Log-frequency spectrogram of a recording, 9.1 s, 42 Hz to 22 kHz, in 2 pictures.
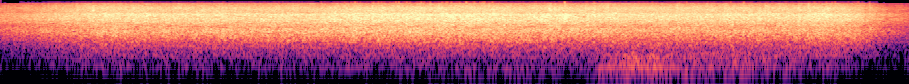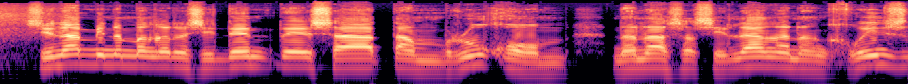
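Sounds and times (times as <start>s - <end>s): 
heavy rain pouring down in Queensland Australia: 0.0s - 4.7s
low rumble of thunder: 0.6s - 4.8s
speech: 4.7s - 9.0s.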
